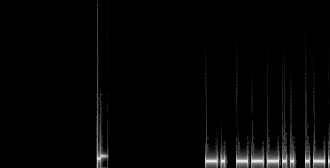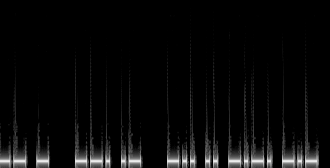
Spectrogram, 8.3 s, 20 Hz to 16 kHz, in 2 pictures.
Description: Morse code, heard as a keyed tone, about 25 wpm, 700 Hz. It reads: N8JT GA DICK
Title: SOTA QSO Practice 25wpm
